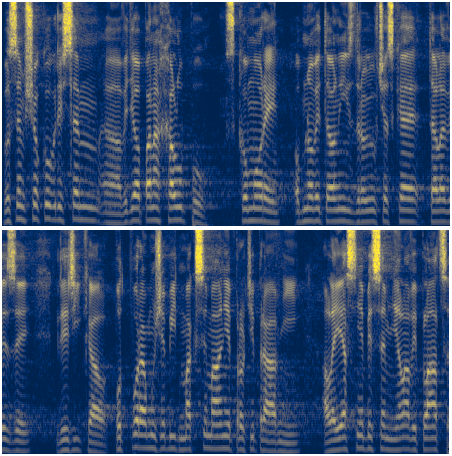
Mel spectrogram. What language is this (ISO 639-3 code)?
ces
